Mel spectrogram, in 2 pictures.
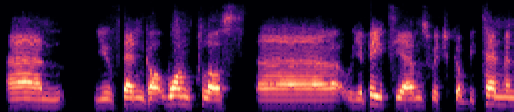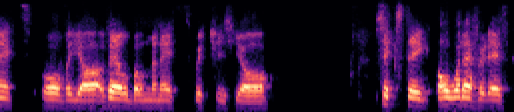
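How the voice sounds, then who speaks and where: A man's voice: medium pitch, fairly even intonation, measured pace. A man with a Middlesbrough, Teesside accent explaining things conversationally as he presents an online workshop. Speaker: webinar presenter. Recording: dull, lo-fi online call audio.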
